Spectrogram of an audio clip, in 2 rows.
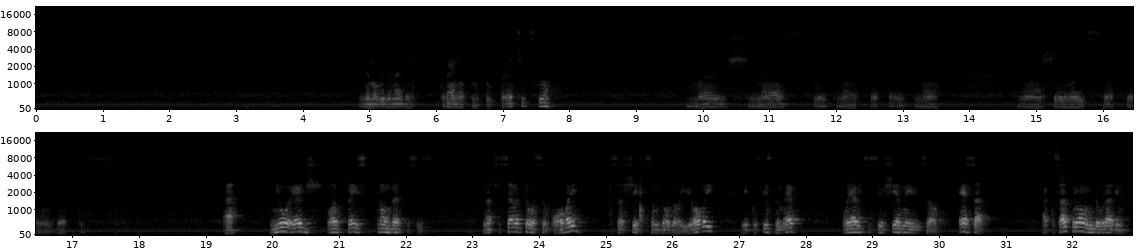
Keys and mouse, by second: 27.4 f.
